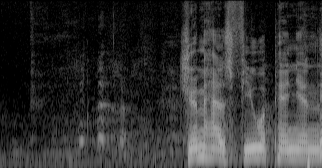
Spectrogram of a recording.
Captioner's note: audience laughing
